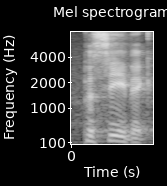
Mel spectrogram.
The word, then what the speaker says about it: Posobiec: Posobiec.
